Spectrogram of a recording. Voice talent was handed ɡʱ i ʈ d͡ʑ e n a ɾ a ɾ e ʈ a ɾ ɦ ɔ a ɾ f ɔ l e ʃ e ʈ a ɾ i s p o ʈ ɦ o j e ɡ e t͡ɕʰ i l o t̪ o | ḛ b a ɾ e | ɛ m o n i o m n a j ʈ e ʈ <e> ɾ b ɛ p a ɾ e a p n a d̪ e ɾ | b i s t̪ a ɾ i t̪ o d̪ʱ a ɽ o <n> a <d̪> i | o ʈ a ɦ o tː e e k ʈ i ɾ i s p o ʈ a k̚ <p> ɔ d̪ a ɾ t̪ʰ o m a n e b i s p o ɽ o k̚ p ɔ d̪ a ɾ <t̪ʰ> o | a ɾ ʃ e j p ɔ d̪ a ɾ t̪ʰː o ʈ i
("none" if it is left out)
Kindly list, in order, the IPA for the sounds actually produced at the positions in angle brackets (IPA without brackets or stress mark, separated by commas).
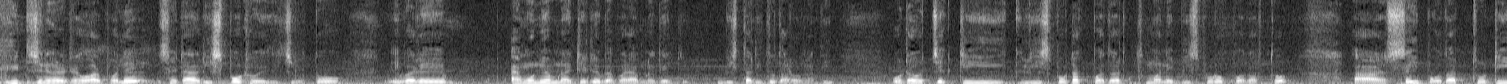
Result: e, n, d̪, p, t̪ʰ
